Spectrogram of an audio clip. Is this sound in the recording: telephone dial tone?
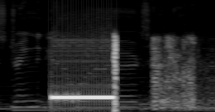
yes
